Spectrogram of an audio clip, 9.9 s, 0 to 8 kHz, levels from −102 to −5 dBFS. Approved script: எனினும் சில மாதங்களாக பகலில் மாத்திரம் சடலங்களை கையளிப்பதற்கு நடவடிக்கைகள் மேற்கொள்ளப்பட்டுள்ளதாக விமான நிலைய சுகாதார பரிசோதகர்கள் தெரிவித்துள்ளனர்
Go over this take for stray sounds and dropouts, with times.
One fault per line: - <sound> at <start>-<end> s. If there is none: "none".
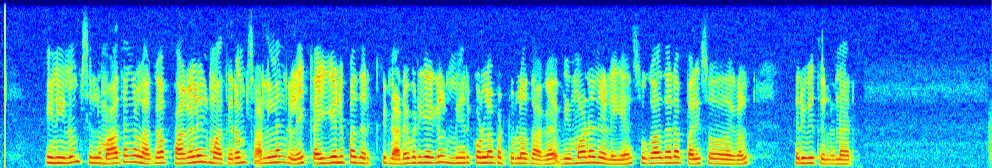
none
